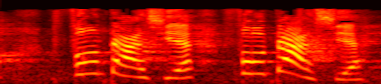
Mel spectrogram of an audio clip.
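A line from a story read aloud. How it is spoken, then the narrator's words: Loud, impatient. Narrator (Chinese): 大官嫌船慢，在船头上大声说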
